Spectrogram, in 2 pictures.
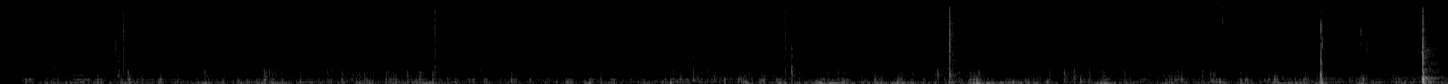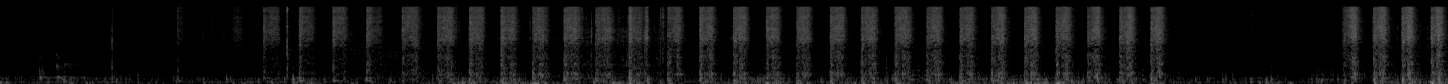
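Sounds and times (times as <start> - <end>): rapid scrubbing strokes: 16.3 - 26.2, 27.9 - 28.9.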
